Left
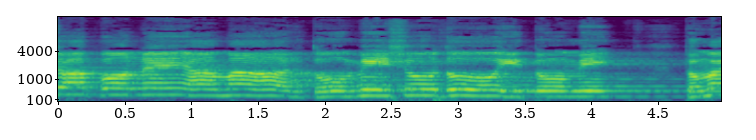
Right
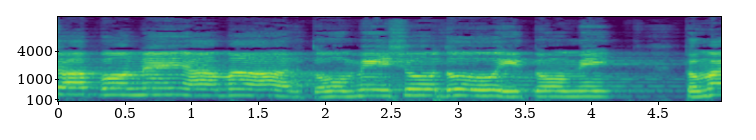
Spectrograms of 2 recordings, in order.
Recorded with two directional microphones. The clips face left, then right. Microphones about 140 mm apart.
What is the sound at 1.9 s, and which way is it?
Mantra, 15° left (ahead or behind).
